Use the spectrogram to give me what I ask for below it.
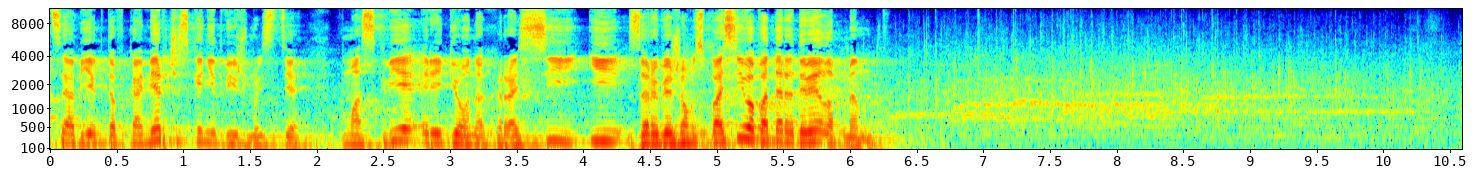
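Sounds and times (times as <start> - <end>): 
speech: 0.0 - 6.4
audience applauding: 6.3 - 10.5.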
